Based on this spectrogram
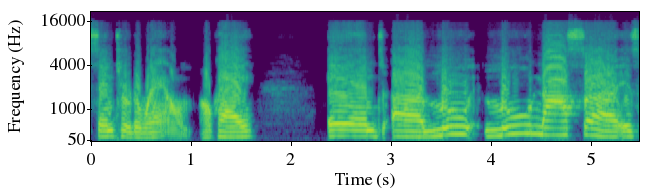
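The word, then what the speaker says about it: Lughnasadh: the holiday is centered around okay and uh lu nasa is how you pronounce lanasa l-u-g-h-n-a-s-a-d-h okay so le is old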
